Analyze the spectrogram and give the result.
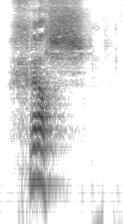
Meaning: grass
- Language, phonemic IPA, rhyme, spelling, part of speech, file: Dutch, /ɣrɑs/, -ɑs, gras, noun, Nl-gras.ogg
